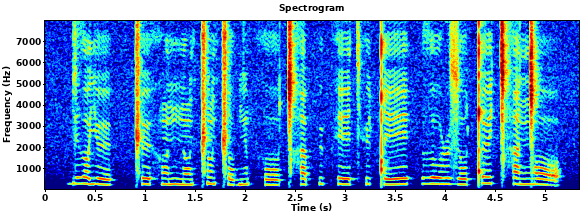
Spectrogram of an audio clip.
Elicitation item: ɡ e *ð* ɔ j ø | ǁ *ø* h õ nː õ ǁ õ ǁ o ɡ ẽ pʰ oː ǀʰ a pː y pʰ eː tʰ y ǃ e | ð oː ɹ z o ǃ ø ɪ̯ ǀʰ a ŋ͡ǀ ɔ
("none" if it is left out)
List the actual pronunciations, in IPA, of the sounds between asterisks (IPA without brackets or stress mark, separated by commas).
ð, ø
